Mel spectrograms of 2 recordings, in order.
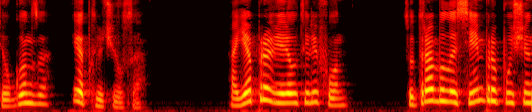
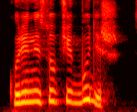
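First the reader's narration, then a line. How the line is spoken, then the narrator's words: Plain question. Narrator (Russian): спросил я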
